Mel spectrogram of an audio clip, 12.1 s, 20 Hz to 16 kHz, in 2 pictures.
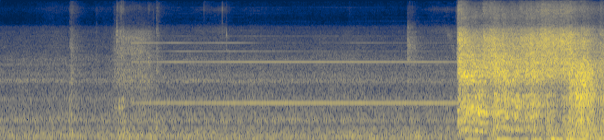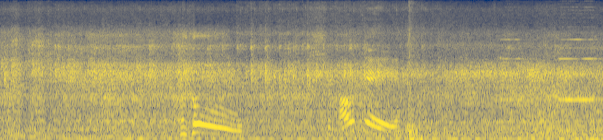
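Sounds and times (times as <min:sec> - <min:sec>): diesel engine cranking and running: 0:04.6 - 0:12.0.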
